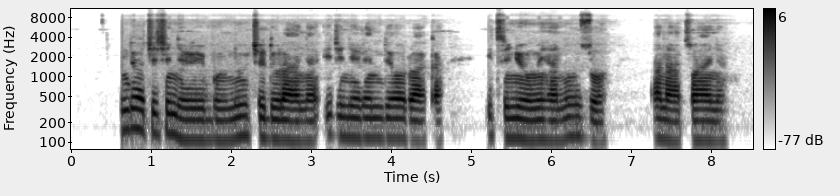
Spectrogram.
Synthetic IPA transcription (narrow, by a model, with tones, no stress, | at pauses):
n̩˦dɪ˦ɔ˦t͡ʃi˦t͡ʃi˦ɲe˨ɾe˨bu˨n̩˨nu˦t͡ʃe˦dʊ˨la˨a˨ɲa˦ʔi˦d͡ʒi˦ɲe˨ɾe˨n̩˦dɪ˦ɔ˦ɾʊ˦a˨ka˨ | i˦ti˨˦ɲ˦o˨ŋʷe˦ɦa˦nʊ˦zɔ˨ | a˦na˨a˨tʊ˦a˦ɲa˦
